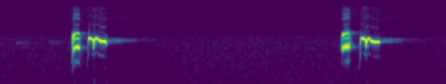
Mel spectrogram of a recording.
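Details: Sooty-headed bulbul, a female calling a male, used to spur silent bulbuls into song: two short chirpy phrases about two seconds apart, each a quick sharp note followed by a buzzy slurred twitter, against total quiet.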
